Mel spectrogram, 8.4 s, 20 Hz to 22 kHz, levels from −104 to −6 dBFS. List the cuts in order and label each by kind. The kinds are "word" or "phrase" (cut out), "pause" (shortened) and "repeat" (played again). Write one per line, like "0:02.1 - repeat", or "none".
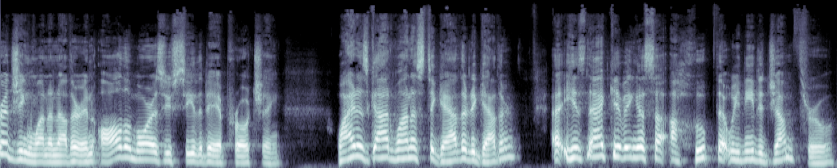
none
